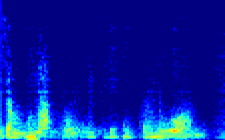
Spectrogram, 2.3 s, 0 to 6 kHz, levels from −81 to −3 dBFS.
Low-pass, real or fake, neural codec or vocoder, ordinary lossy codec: 5.4 kHz; fake; codec, 44.1 kHz, 0.9 kbps, DAC; AAC, 32 kbps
